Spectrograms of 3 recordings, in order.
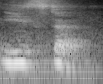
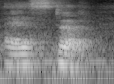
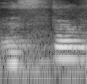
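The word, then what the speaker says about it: ester: Don't call it एज ईस्टर, इट इज टू be pronounced as एस्टर, है ना।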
